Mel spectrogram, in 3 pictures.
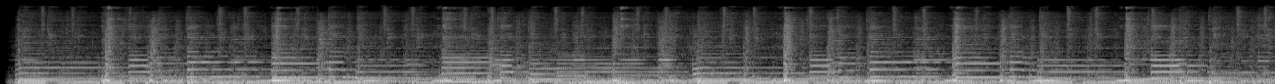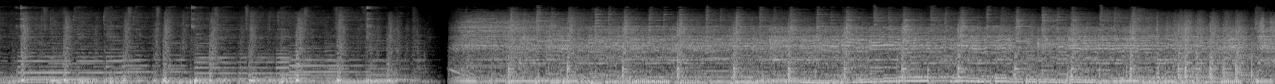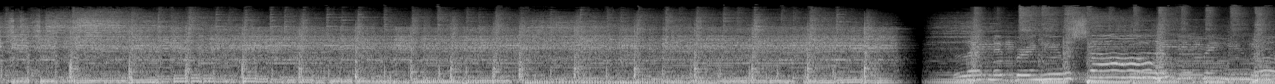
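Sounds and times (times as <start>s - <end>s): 
bass: 0.0s - 38.2s.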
